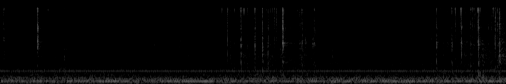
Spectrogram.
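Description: A metal blade scrapes thin curls and flakes off a solid purple striped oval bar of soap held in the hands. Quiet, crisp scraping and crackly bursts come with bright, high edges, heaviest in the second half. A steady low hum and a faint constant tone run underneath throughout.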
